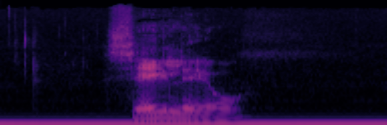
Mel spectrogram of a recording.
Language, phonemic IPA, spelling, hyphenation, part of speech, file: Dutch, /ˈzeːleːu̯/, zeeleeuw, zee‧leeuw, noun, Nl-zeeleeuw.ogg
- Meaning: the sea lion, a seal species, member of the Otariidae family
